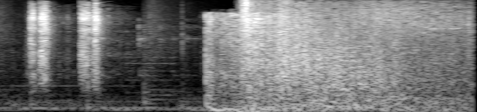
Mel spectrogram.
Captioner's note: chk chk; blam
